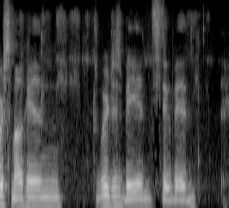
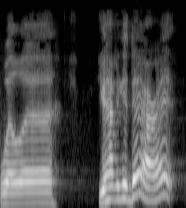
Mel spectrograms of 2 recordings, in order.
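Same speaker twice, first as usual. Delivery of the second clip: much higher, louder cheery send-off; cheery cop; 8 semitones higher, 5 dB louder than usual. Retold or imitated. Officer lets the stop-sign runner go, high and cheery. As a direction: wave him off kindly.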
